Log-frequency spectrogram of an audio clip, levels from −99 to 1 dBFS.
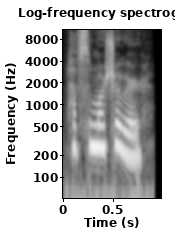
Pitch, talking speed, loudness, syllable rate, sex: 235 Hz, 245 wpm, -13 LUFS, 6.7 syllables/s, female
